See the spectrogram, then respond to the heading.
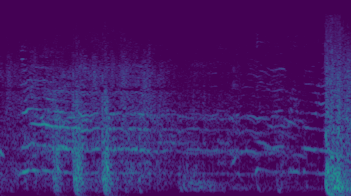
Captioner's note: soldiers charging yells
